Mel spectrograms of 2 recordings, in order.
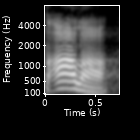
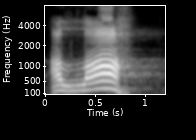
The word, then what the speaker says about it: Allah: not Allah, Allah, accent on the second syllable.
